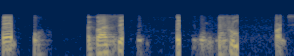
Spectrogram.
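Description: A male caller on a call-in show whose phone line keeps breaking up, his halting words cutting in and out. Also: no room sound. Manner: halting, broken-off phrases. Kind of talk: call-in radio debate. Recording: tinny phone line dropping out.

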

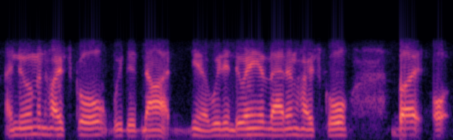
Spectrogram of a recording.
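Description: A woman's voice: low-pitched, little pitch movement, fast, no room sound. A woman in her forties chatting casually as a guest on a talk show. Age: 40s. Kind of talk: casual chat. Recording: dry, tinny phone line.

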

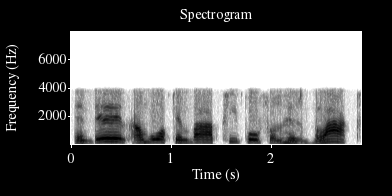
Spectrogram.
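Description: This guest speaks in a high-pitched, expressive voice at a moderate pace, with no room sound on a tinny, dry phone line. He vividly and intensely retells something he witnessed, using street slang and repeatedly throwing in "you know what I'm saying" as he shares his personal story in a raw, conversational way.

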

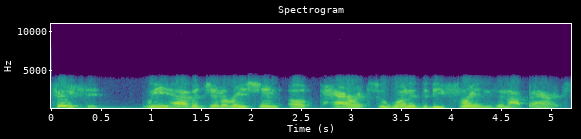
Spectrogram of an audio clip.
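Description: A pastor in his forties, speaking at normal speed in a mid-range voice, is interviewed conversationally over a tinny phone line. He makes his points emphatically, frequently repeating words along the way.

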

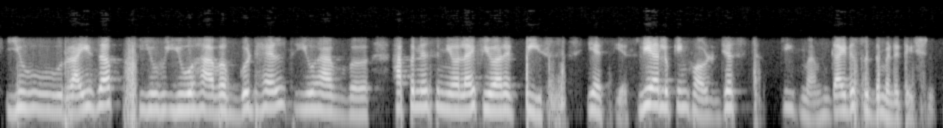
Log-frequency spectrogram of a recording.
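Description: A woman's voice: medium pitch, moderate pace, hardly any pauses. A woman hosting an interview and putting questions to a guest. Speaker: interviewer, show host. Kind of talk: interview talk. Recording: thin, phone-like narrow band.

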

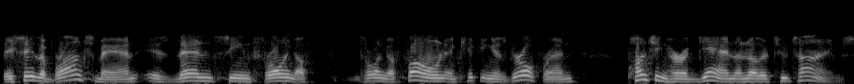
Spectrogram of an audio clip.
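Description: A man's voice: a little high, lively intonation, moderate pace, no echo. A man hosting an online radio talk show, blunt, indignant and swearing as he reads the news. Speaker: host. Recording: dry, phone-like sound.

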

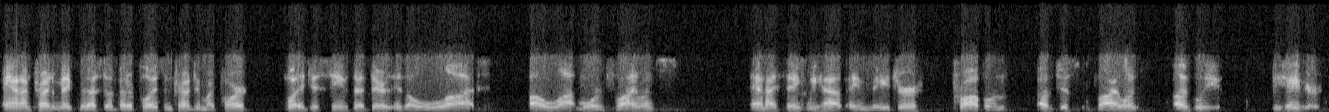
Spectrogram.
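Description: A man's voice: mid-range voice, steady tone, normal speed, no echo. A man from California calling in to a radio show, speaking earnestly over the phone and repeating himself for emphasis. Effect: phone line caller. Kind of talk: earnest call-in opinion. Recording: tinny dry phone line.

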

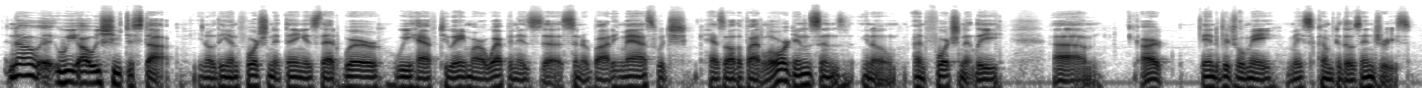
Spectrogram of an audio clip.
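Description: A man speaking as a police detective in an interview, answering earnestly and hesitantly, with halting restarts. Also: low voice, a little mellow.

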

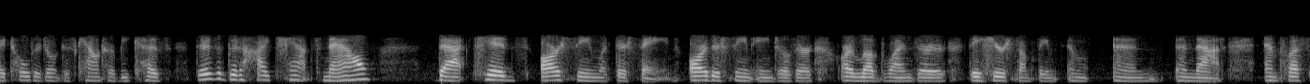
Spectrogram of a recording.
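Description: A woman in her forties from Canada, a psychic medium guest on a radio interview, talking in a rambling way, repeating words and laughing often. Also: on the low side. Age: 40s. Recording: tinny phone line.

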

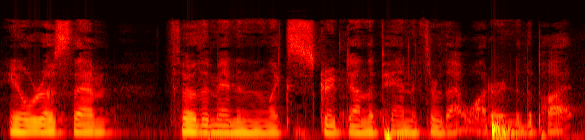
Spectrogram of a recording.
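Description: A man on a podcast explaining things at length in casual chat, often trailing off softly. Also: medium pitch, little pitch movement, fairly quick, a crowd in the background. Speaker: podcast co-host.

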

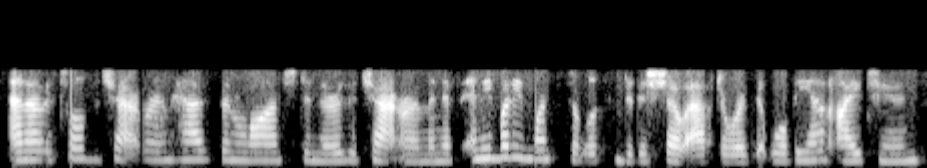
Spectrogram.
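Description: A woman's voice: medium pitch, fairly even intonation, quick pace, dry recording. A woman radio show host in casual interview chat, talking in a chatty, apologetic way over a bad phone connection that keeps cutting out. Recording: tinny dry phone line.

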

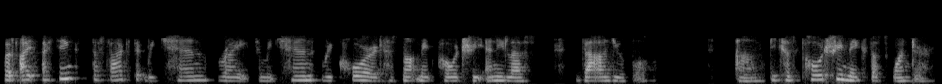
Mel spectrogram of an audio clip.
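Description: A middle-aged poet whose first language is Sicilian answers interview questions as a guest, reflective and often restarting while searching for words. Her lowish, husky voice has fairly even intonation and normal speed, heard over a tinny phone line.

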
